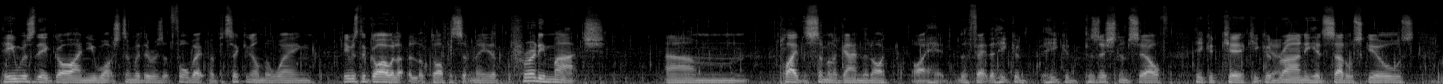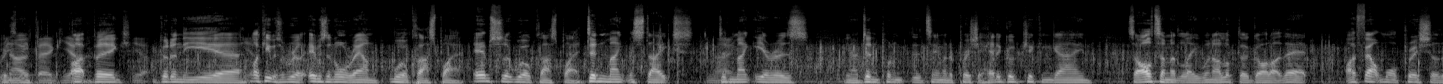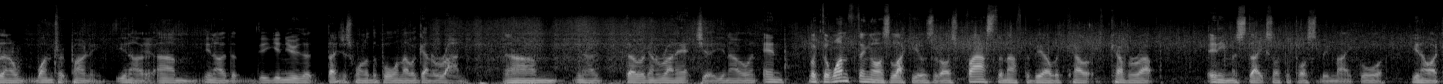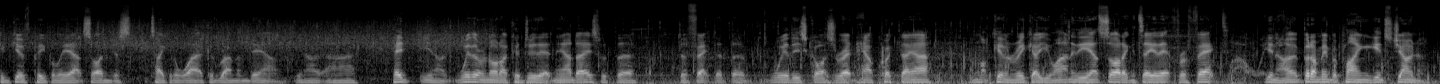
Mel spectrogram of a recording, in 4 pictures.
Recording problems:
household noises; noticeable; throughout; 15 dB below the speech

